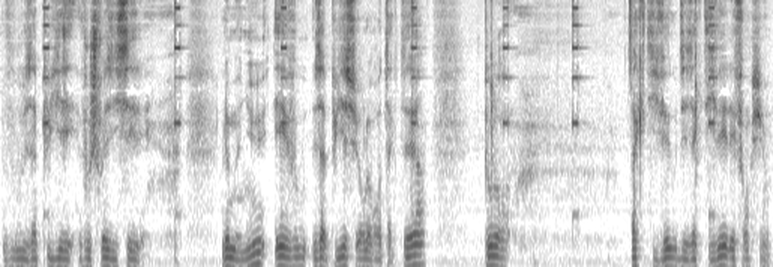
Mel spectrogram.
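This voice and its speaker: A man with a low, mellow voice walks through a piece of equipment. He explains each step methodically, as in an informal product demo. There is faint noise behind him. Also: fairly even intonation, takes it slowly, pauses often. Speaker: product presenter. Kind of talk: unscripted technical product demonstration.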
